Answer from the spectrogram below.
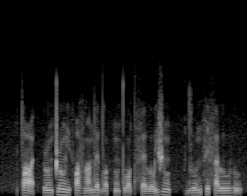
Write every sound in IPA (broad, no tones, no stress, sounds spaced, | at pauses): tˤ ɛ | ɭ ũ t ɭ ũ j θ ɛ zˤ ẽ d ɛ d ɔ θ ũ t lˠ o t s ɛ l o j ʒ ũ | d l u n s i s a l u ð u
